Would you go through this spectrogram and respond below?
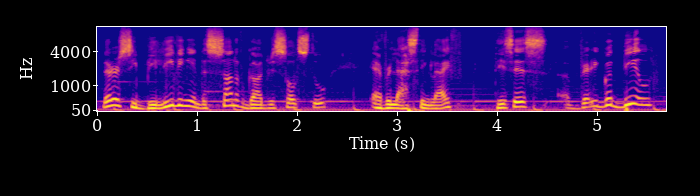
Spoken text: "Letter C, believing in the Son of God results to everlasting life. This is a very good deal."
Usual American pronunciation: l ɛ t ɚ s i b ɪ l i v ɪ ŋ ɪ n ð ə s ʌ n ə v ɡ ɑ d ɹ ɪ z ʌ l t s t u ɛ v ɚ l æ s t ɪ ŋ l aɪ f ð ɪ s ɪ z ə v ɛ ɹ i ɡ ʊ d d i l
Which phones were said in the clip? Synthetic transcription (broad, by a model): l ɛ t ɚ s i b ɪ l i v ɪ ŋ ɪ n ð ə s ʌ n ə v ɡ ɑ d ɹ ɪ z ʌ l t s t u ɛ v ɚ l æ s t ɪ ŋ l aɪ f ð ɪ s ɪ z ə v ɛ ɹ i ɡ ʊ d d i l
